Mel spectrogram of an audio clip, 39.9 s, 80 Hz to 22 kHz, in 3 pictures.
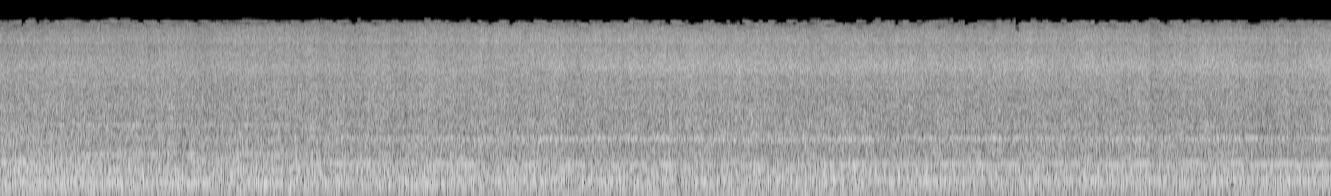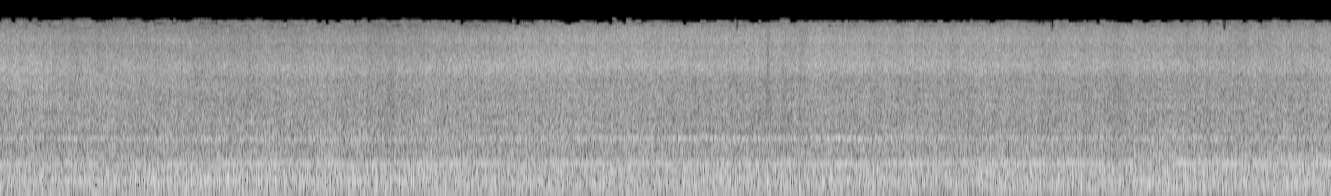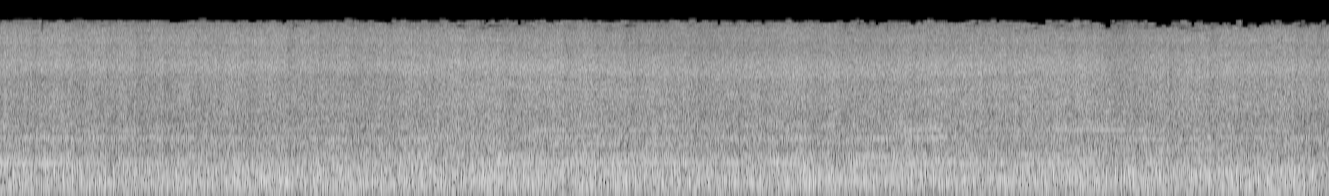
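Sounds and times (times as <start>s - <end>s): ice edger cutting ice: 0.0s - 39.9s.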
